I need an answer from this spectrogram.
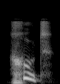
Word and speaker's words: goed: The Dutch word goed means good in English. Let us break it into syllables and understand its pronunciation correctly. In goed. G is a soft throat sound. Like clearing your throat gently.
